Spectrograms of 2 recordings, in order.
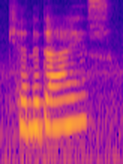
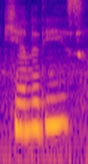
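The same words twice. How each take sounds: First: "Kennedys" drawn out, ending in "-dies"; slow "Kennedys", last syllable rhyming with "eyes"; vowels turned to I's. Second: "Kennedys" with the ordinary "-deez" ending; "Kennedys", last syllable rhyming with "bees"; regional vowel demo. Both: Shown as a demonstration. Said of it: "A's are I's".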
